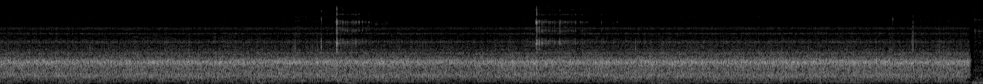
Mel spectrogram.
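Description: Steady hiss from a Roundhouse 'Tom Rolt' live-steam garden-railway locomotive standing in steam, with two brief clicks about two seconds apart near the middle.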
